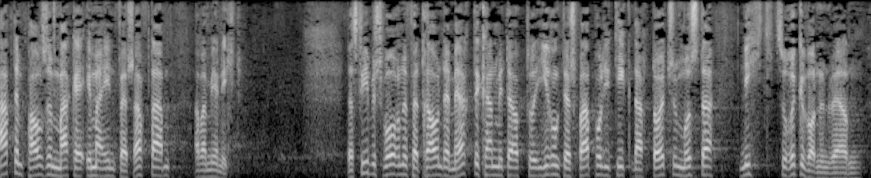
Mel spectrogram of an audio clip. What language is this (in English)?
German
